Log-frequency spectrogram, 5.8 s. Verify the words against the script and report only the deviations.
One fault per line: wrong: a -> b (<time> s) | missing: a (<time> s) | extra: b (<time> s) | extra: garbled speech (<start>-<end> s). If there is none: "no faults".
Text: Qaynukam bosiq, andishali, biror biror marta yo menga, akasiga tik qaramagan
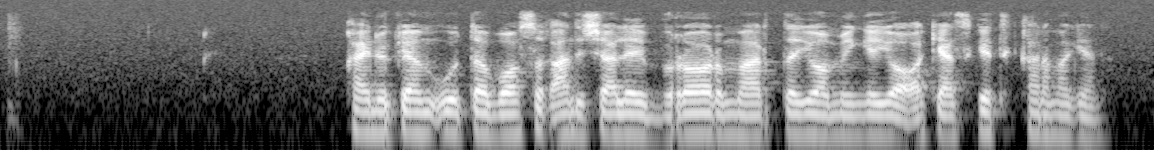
extra: o`ta (2.3 s)
missing: biror (3.7 s)
extra: yo (4.5 s)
